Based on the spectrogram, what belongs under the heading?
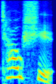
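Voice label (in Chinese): "超市" Chinese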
